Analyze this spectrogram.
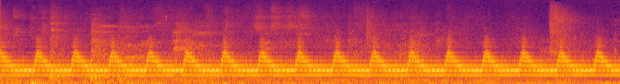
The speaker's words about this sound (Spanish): Alerta sísmica. Alerta sísmica.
